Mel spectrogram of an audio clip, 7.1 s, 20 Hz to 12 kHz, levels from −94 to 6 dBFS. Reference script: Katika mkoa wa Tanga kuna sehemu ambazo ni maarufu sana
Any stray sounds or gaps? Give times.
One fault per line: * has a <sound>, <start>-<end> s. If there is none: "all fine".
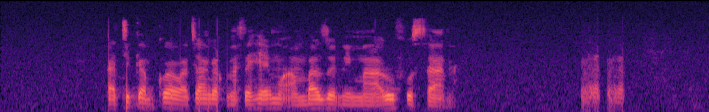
* has a laugh, 5.8-6.3 s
